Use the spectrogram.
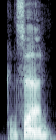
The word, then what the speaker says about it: concern: favorite nouns in verbs the key word concern with the accent on the first syllable so help me I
